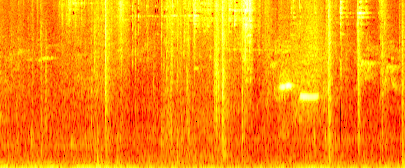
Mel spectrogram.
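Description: A person gives a brief two-note whistle before entering a room of budgerigars in a bird research lab, to warn the shy birds, over a busy background of metallic jingling like keys and low rumbling movement. No one speaks.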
